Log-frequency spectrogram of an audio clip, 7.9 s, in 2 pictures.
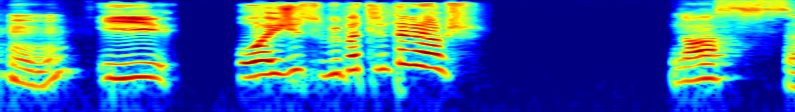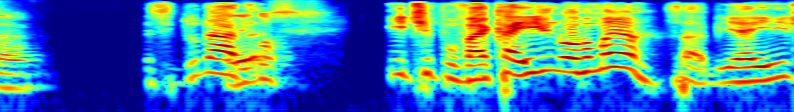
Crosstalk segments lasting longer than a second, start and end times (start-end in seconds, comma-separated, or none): none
